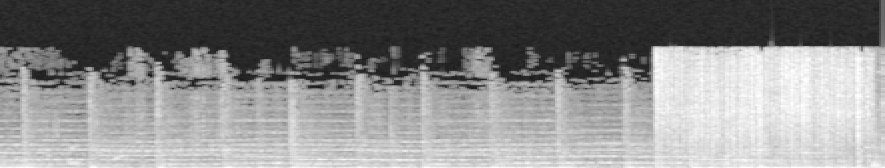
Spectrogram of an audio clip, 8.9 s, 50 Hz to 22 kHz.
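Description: Rapid bursts of MAC-10 submachine gun fire from Call of Duty Mobile, loud and continuous, with a denser, brighter stretch of shooting near the end.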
